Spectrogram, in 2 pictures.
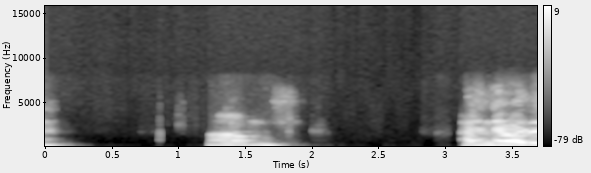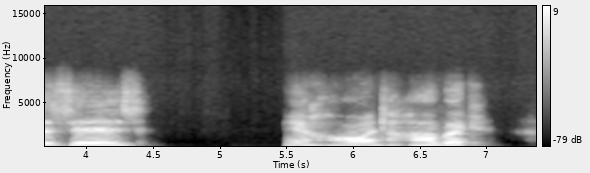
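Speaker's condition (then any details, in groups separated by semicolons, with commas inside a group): Cerebral palsy; spasticity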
